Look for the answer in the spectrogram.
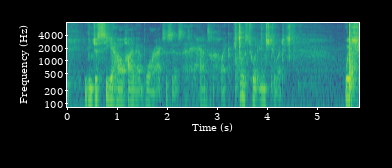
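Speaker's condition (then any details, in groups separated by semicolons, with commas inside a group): No condition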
